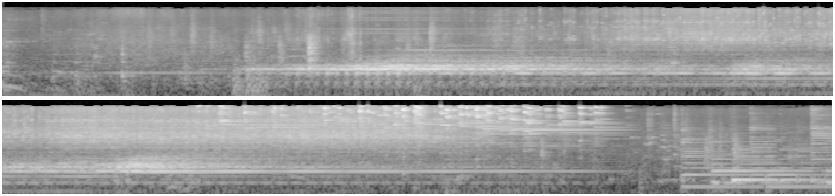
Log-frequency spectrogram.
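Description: A steel-string acoustic guitar is played.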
